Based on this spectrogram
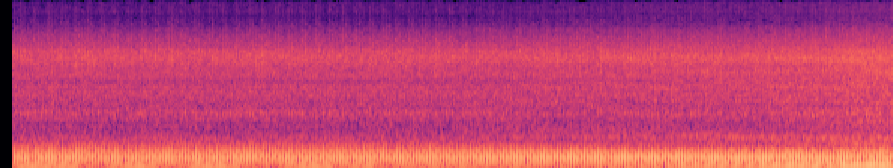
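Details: Suzuki GSX-R engine running: a rough, fairly regular knock, about three to four a second, rides over a low engine rumble that builds slightly in level; cause unclear.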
